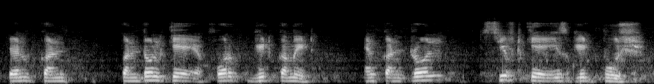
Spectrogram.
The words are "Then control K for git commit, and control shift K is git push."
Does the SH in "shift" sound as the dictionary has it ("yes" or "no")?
no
